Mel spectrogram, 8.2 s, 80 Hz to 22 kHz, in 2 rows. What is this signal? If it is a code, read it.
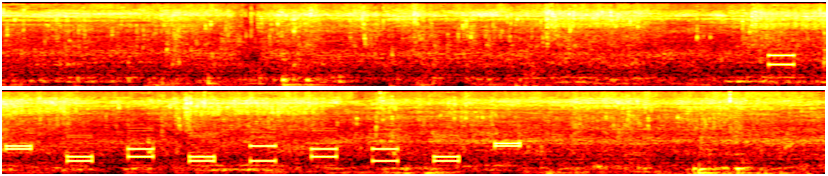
Multi-frequency trunk signalling (R1, as on North American trunks), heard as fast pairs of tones, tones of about 130 ms, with the noise of a restroom. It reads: KP 01517541 ST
